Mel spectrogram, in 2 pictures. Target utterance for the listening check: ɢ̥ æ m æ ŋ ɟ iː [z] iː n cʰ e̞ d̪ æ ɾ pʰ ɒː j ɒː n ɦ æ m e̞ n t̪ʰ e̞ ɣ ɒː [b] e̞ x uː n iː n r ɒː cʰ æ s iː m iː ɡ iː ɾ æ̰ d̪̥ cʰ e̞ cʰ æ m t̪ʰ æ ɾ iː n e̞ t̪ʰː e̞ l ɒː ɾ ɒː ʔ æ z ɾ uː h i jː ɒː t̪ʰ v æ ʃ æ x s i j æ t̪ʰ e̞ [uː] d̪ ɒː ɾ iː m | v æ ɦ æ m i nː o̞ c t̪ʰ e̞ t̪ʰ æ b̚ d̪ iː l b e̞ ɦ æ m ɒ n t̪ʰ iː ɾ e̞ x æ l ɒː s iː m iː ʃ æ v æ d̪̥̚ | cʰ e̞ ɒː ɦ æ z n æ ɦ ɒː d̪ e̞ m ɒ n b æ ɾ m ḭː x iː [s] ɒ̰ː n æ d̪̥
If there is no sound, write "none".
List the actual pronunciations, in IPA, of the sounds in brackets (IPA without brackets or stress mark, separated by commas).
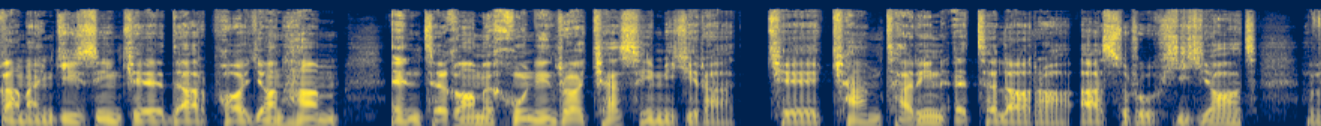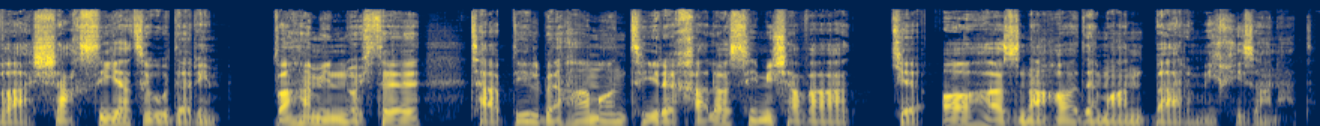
z, m, uː, z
